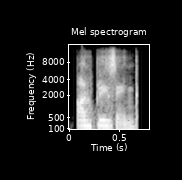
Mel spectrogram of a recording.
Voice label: "unpleasing", Indian

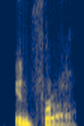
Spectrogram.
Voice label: "infra", American

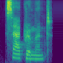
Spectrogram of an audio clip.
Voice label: "sacrament", Indian

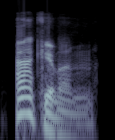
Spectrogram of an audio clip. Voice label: "acumen", British

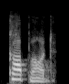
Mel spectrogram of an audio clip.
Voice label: "copepod", Indian

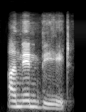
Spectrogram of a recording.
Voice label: "unenvied", Indian

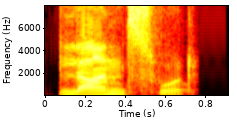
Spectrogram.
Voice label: "lancewood", Indian

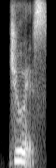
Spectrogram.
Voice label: "Jewess", Indian

